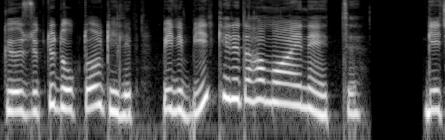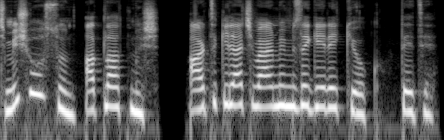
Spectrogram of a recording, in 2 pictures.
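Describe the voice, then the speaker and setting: A woman narrating a children's storybook in an expressive reading voice, giving quoted lines a lively lift. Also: on the high side, no room sound, studio quality.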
